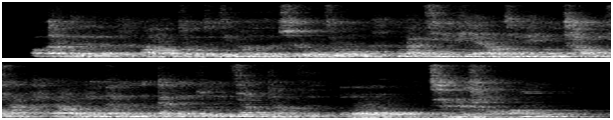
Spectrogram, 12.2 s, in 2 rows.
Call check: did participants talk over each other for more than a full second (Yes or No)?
No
